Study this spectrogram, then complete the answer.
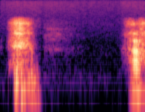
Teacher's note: the ha sound is produced by using the vocal folds. They are open in a way, but they have friction noise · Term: glottal sound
